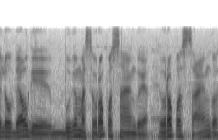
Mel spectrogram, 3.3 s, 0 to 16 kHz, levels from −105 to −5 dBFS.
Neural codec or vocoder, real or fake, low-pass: none; real; 7.2 kHz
